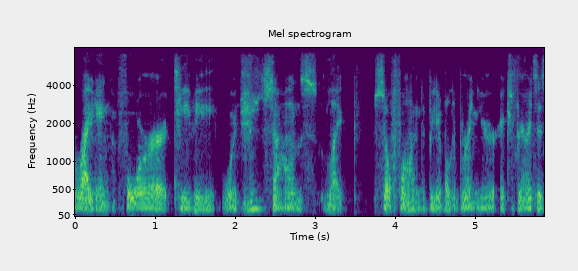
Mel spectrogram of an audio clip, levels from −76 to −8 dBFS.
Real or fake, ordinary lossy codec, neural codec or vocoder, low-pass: fake; Opus, 32 kbps; vocoder, 22.05 kHz, 80 mel bands, HiFi-GAN; 7.2 kHz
